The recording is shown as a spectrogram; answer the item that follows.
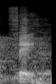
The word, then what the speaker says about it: Fei: I asked them, "How do you pronounce this?" Fate. Okay. Always try to get the player's name right.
